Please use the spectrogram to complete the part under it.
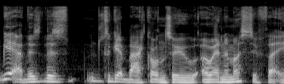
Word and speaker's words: Oenomaus: It's one of those Greek spellings, and it's Oenomaus. So Oenomaus, I think, is how you pronounce it.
